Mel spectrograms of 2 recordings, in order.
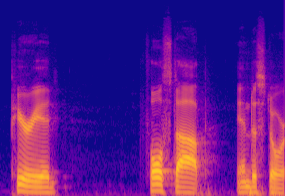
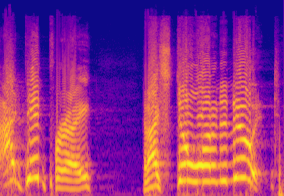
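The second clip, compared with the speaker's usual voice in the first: much higher and louder, mock whining; whiny excuse; 7 dB louder than usual. Preacher mimicking a believer blaming God, hammed-up whine. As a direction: protest like a caught child blaming God.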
